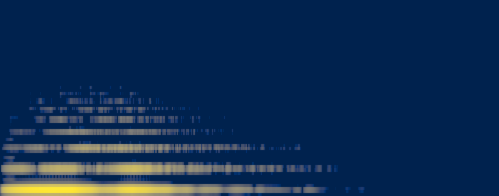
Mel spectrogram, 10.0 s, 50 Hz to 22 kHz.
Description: X_Windwistle-G#2-pp.wav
